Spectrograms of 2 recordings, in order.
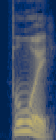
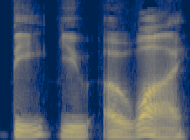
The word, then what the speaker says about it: buoy: of this bonus episode the pronunciation of the word buo Y in Modern English now a couple of episodes back in episode 31 I concluded the episode by discussing some words that passed from the Franks into Modern English and one of the words I mentioned was the that word buo Y which I pronounced buoy and that is the most common pronunciation of the word in the United States however that pronunciation elicited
